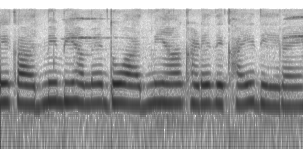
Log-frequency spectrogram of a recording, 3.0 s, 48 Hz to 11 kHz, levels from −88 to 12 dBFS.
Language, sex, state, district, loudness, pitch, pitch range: Hindi, female, Odisha, Khordha, -13 LUFS, 255 Hz, 245-260 Hz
